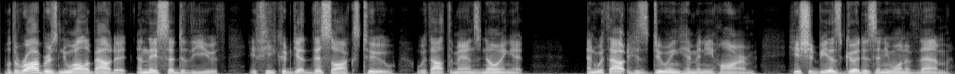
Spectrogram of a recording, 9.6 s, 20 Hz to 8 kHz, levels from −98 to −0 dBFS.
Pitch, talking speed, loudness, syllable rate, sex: 110 Hz, 265 wpm, -20 LUFS, 6.2 syllables/s, male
